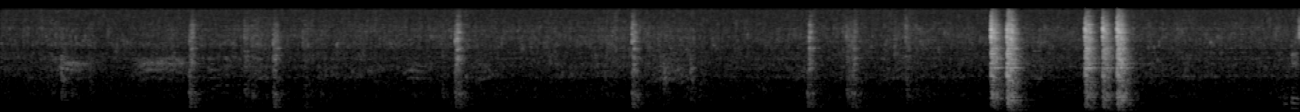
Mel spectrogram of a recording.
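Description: A spatula stirring minced meat in an aluminium pot, knocking against the pot every second or two, with a quick run of louder knocks near the end. Under it a faint sizzle comes from the mince cooking in its remaining water.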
